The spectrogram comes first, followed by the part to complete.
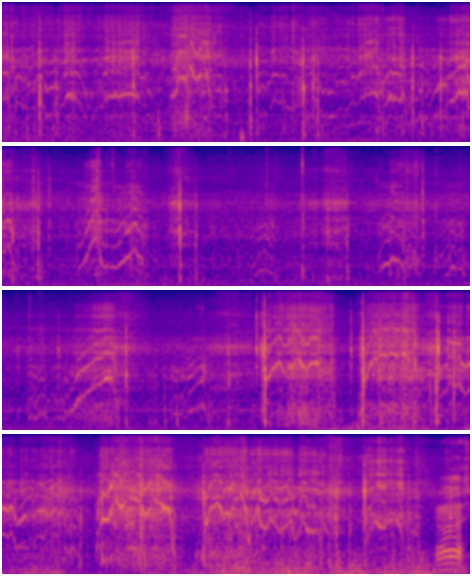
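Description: RC rock crawler truck's electric motor whining up and down in pitch as the throttle is worked, with clicks and knocks from the truck's tyres and chassis against logs and branches. A low rumble builds in the last few seconds.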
